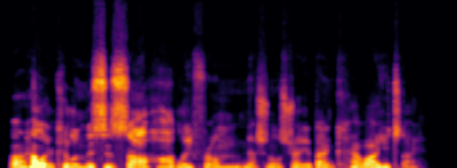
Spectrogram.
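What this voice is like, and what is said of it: Put-on fake voice. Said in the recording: “It sounds like you're putting on a voice.”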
